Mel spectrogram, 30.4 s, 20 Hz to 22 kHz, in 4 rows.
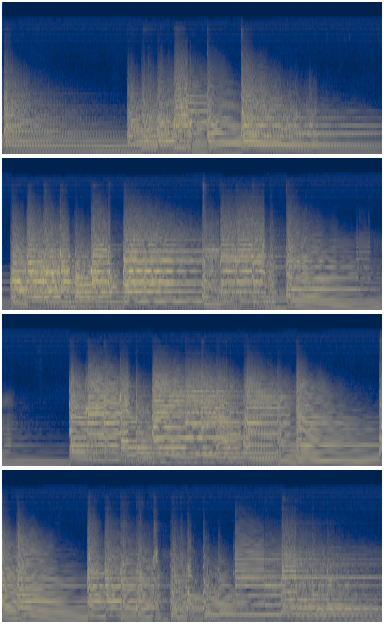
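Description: Electric guitar through a Zoom G1 multi-effects pedal on its Marshall Plexi amp model with the gain at 10, playing distorted strummed chords that ring out and fade. The tone and level jump abruptly about eight and seventeen seconds in as the pedal's low, mid and high EQ settings are changed.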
